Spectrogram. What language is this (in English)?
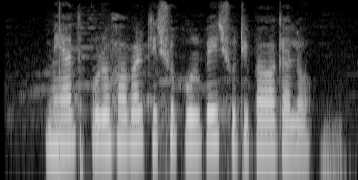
Bangla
